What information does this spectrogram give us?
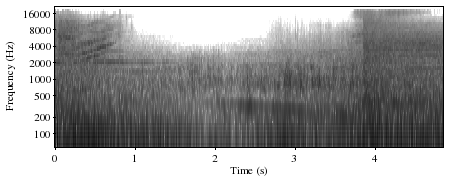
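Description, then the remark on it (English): A sci-fi base cannon powers up with a rising electronic whine over a dense rumbling roar, then erupts into a loud, sustained, heavy blast with no voices. “Initiate phase one. Power up the base cannon.”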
